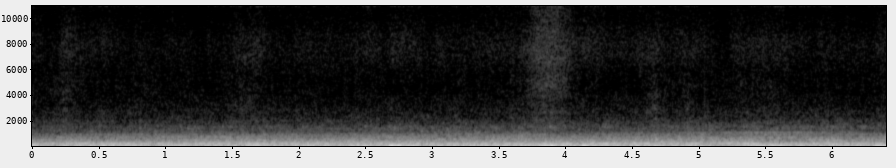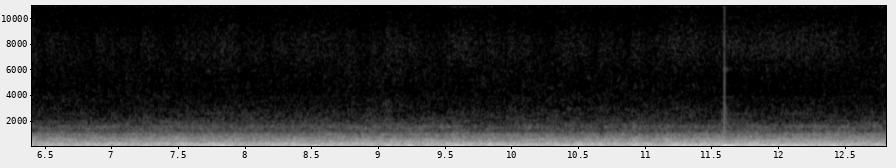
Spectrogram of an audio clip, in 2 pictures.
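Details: BMW 320i at 30–40 km/h: continuous low droning rumble, swelling slightly at times; cause unidentified, unconfirmed.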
